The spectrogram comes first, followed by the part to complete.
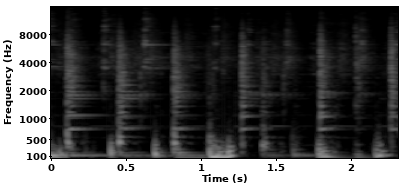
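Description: Folk percussion interlude: a barrel drum beaten in a quick rhythm of deep strokes, with ringing metallic clinks over it.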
